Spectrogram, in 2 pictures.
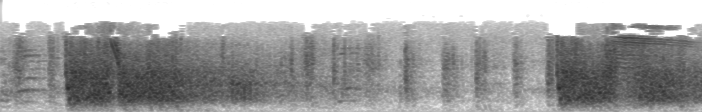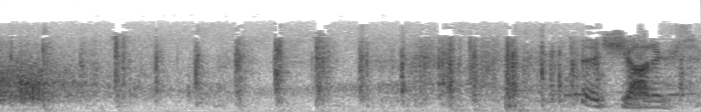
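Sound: gunshots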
